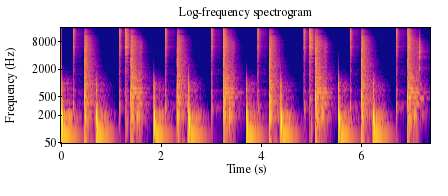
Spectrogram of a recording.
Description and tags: loop de bateria
bateria, de, loop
